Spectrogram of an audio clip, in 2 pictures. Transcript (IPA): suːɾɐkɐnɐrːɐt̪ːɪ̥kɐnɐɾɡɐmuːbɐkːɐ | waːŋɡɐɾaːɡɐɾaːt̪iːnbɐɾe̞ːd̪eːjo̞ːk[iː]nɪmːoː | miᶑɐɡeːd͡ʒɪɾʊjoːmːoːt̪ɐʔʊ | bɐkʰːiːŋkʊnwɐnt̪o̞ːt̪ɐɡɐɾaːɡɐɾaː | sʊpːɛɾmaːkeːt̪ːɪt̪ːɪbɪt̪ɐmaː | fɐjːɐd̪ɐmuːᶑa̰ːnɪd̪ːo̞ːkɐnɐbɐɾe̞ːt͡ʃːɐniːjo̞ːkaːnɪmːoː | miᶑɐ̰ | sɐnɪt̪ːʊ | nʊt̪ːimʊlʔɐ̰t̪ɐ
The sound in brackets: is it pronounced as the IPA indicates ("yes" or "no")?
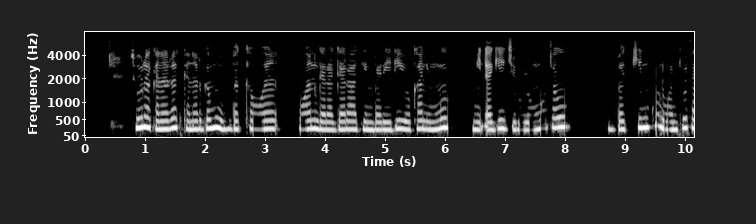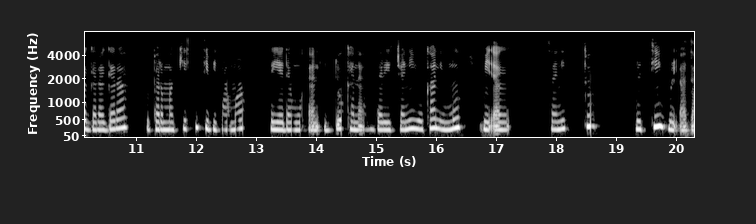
no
